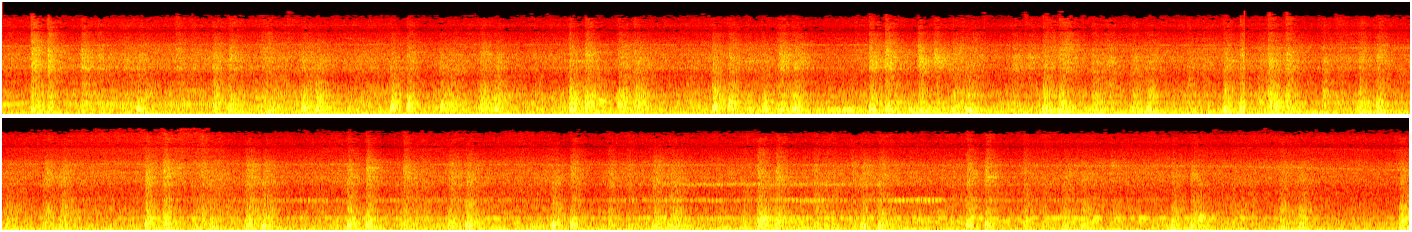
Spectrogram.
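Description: Meitetsu electric train running on the Chikko Line, its wheels clattering over the rail joints in a continuous rumble of irregular knocks, with a faint steady hum underneath.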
